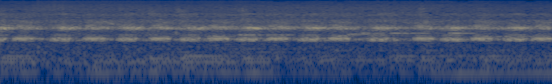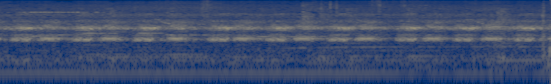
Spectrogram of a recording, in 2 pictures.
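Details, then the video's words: In a natural rice field free of pesticides, khiat i mo frogs keep up dense, rapid ratcheting croaks at about three per second, continuous throughout, over a quiet low drone. "เขียดอีโม่ผิดคิว จับคู่ข้ามสายพันธุ์"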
